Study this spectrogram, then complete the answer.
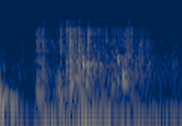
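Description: Water pours steadily into a cooking pot for boiling, a close rushing splash that starts abruptly and runs for about two seconds before easing off.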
